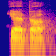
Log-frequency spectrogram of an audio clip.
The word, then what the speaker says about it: catarrh: और इसका तलफ़ुज़ है कैटा। नज़ले को कहते हैं, यानी CATA, और आखिर में है RRH, और RRH ये सारे का सारा खामोश है, साइलेंट है।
